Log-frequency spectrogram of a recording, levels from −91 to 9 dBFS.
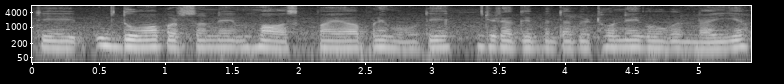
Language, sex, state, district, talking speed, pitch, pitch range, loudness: Punjabi, male, Punjab, Kapurthala, 200 wpm, 135 Hz, 125-140 Hz, -18 LUFS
